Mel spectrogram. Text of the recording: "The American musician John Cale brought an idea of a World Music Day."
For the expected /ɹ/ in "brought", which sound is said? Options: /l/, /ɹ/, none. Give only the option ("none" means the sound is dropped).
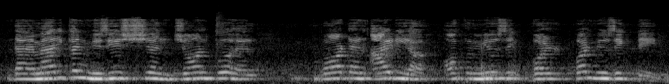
none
